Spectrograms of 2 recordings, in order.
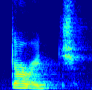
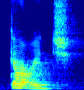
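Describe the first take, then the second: First: It is said with a British pronunciation. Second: It is said with a British pronunciation.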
